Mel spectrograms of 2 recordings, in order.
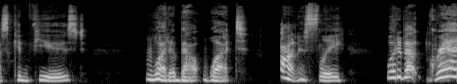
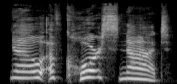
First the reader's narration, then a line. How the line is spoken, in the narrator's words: Fatima sighed loudly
